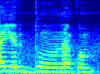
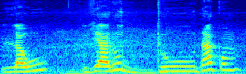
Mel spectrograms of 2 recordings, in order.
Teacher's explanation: غنہ نہیں آنے دینا دو میں، دو ہے دوں نہیں ہے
